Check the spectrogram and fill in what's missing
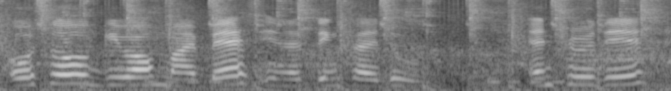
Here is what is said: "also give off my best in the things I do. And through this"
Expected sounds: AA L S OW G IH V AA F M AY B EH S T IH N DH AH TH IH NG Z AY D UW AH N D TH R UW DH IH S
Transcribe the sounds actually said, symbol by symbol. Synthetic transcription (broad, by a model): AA L S OW G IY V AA P M AY B EH S T IH N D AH T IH NG S AY D UW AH N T R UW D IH S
